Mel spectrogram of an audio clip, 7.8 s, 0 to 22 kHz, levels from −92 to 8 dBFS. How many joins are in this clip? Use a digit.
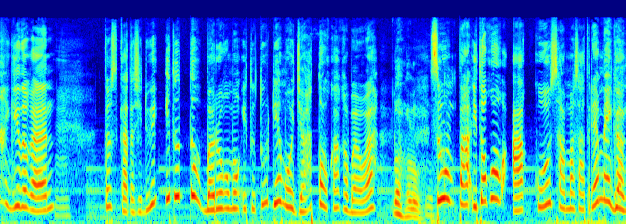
0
